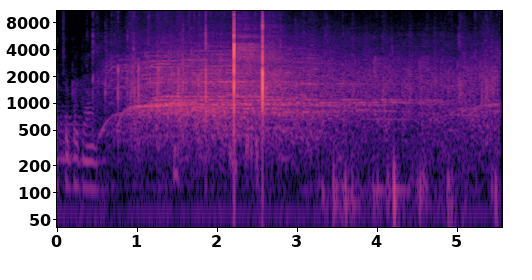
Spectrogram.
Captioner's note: audience applauding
